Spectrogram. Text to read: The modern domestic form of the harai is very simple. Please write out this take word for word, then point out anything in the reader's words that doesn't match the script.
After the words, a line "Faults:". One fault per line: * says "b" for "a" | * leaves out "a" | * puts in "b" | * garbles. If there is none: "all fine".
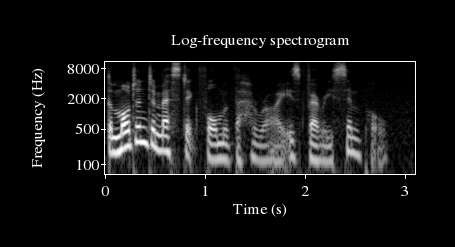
The modern domestic form of the harai is very simple.
Faults:
all fine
